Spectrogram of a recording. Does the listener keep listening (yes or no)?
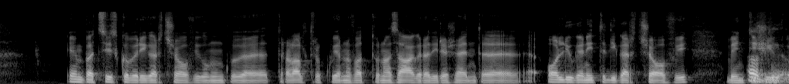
yes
